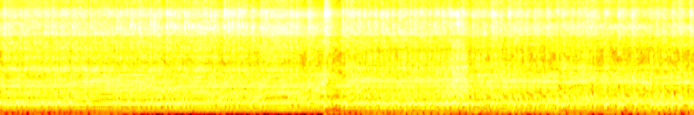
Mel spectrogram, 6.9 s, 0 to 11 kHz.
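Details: First start in a while of a 1929 Lockwood Racing Chief outboard, single carb, 1928 lower unit, muffler that looks welded and cut: rapid, even two-stroke buzz steady throughout at constant speed, no misses or knocks; running cleanly.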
